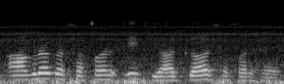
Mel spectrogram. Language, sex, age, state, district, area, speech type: Urdu, female, 18-30, Delhi, Central Delhi, urban, spontaneous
